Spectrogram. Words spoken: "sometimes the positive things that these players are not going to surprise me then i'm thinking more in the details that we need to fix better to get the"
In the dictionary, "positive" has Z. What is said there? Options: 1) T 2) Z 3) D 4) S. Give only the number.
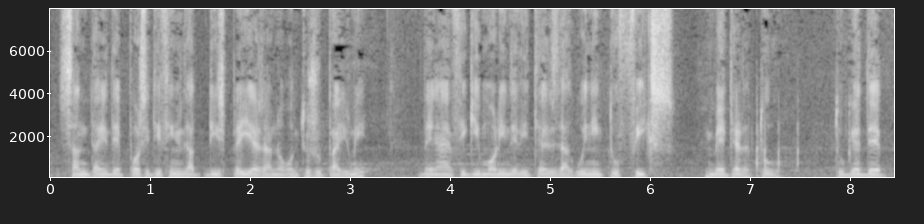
4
